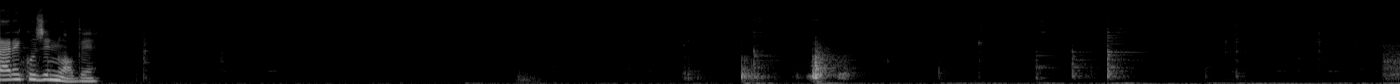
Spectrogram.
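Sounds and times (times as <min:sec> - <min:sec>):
spoon tapping in a pot: 0:06.9 - 0:07.8.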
